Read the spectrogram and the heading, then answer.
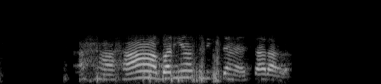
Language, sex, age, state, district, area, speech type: Hindi, female, 30-45, Bihar, Madhepura, rural, conversation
